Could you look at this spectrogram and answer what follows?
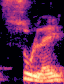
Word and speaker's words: soleil: Le soleil, soleil, o sol, le soleil, como se fosse um i longo, le soleil brillait, mais uma vez, como se fosse um i longo, briller, briller.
